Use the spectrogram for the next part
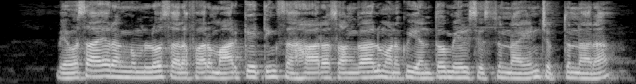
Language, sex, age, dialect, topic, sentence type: Telugu, male, 18-24, Utterandhra, agriculture, statement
